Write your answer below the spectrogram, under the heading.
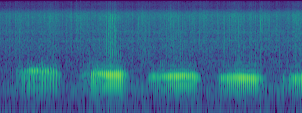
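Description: A man snores in a steady rhythm, about five droning, buzzy rasps in quick succession, each swelling and fading with short gaps between. No voices are heard.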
